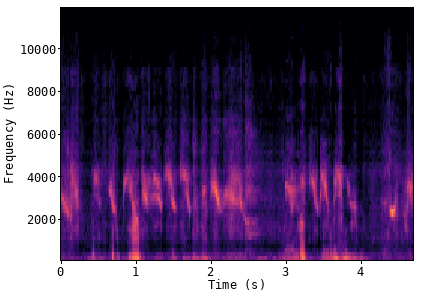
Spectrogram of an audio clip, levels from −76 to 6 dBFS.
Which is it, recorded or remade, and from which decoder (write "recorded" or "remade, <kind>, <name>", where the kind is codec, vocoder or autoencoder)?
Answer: remade, autoencoder, DAC-VAE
